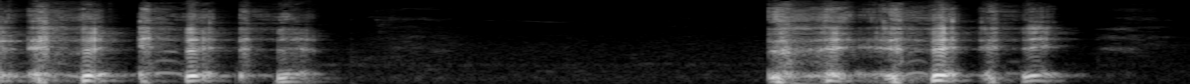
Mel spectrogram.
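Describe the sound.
A voice imitates little kids coughing at the back of a bus, in two quick bursts of several rapid, raspy coughs each, separated by a few seconds of silence; fairly loud, with no other sounds around them.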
